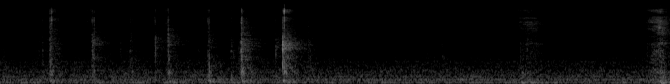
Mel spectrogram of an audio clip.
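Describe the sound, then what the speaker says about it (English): Tarot cards are shuffled and pulled in soft, quiet riffles and snaps, arriving in short irregular bursts with hushed pauses between them. "Let's pull out more cards now."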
